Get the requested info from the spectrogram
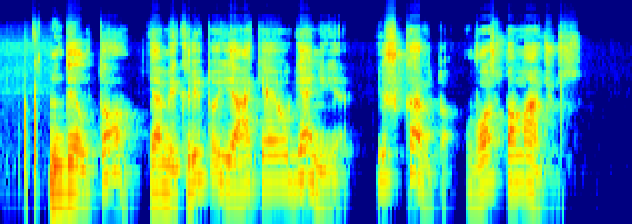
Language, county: Lithuanian, Šiauliai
